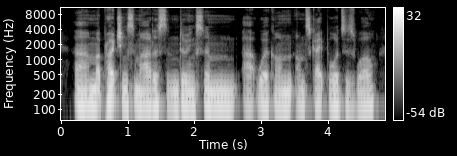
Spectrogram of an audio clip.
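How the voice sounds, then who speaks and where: A man with an Australian accent talks at a moderate pace and medium pitch in a dark, mellow tone, on a very clean recording with a silent background. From Canberra, Australia. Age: 50s. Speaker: skate photographer. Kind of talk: casual chat.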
